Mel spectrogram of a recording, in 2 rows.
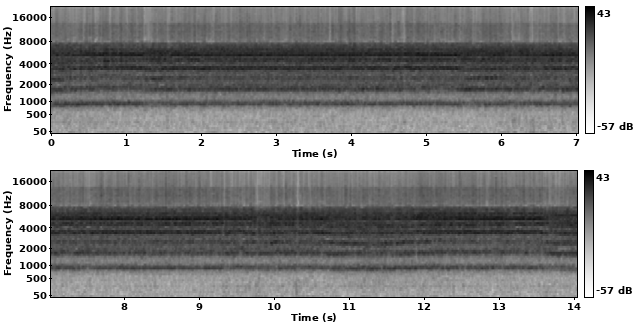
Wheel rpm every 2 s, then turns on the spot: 230, 230, 240, 230, 230, 220, 230.
none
